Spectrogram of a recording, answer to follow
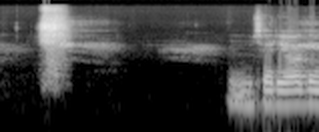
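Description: A short, sharp breathy burst from a person, about a third of a second in, followed by a voice starting near the end.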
